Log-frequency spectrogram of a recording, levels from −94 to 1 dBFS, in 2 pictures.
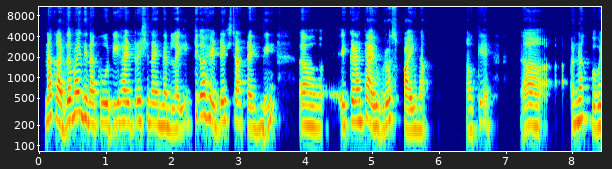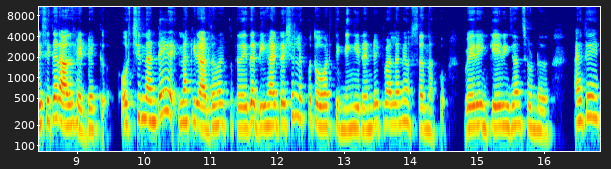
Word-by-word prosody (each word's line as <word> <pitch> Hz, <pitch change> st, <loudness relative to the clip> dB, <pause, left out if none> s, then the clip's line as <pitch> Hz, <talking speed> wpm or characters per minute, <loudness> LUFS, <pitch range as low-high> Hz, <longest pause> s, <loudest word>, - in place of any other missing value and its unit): నాకర్థమైంది. 250 Hz, +3 st, +4 dB
నాకు 205 Hz, +1 st, -3 dB, 0.2 s
డీహైడ్రేషన్ 220 Hz, +1 st, 0 dB
అయిందని. 200 Hz, -3 st, -1 dB
లైట్‌గా. 210 Hz, +10 st, 0 dB
హెడ్డేక్ 220 Hz, +2 st, 0 dB
స్టార్ట్ 215 Hz, -2 st, -1 dB
అయింది. 180 Hz, +1 st, -4 dB, 0.5 s
ఆహ్, 190 Hz, -2 st, 0 dB, 0.4 s
ఎక్కడ 225 Hz, +3 st, +1 dB
అంటే 230 Hz, -, -1 dB
ఐబ్రోస్ 210 Hz, +5 st, -1 dB
పైన. 175 Hz, 0 st, +2 dB, 0.8 s
ఓకే. 170 Hz, +6 st, -8 dB, 0.6 s
ఆ! -, -, +3 dB, 0.8 s
నాకు 240 Hz, -4 st, -1 dB
బేసిక్‌గా 235 Hz, +5 st, +2 dB
రాదు. 200 Hz, 0 st, +8 dB
హెడ్డెక్ 175 Hz, 0 st, -2 dB, 0.4 s
వచ్చిందంటే 250 Hz, -1 st, +1 dB, 0.3 s
నాకు 220 Hz, 0 st, 0 dB
ఇదర్థమైపోతది 200 Hz, +1 st, +1 dB
ఐదర్ 210 Hz, +3 st, +1 dB
డీహైడ్రేషన్ 205 Hz, +6 st, 0 dB
లేకపోతే 245 Hz, -2 st, -5 dB
ఓవర్ 190 Hz, 0 st, +2 dB
థింకింగ్ 180 Hz, -2 st, -3 dB
ఈ -, -, +1 dB
రెండిటి 200 Hz, +4 st, -4 dB
వల్లనే 205 Hz, +1 st, -1 dB
వస్తుంది 190 Hz, -3 st, -4 dB
నాకు. 160 Hz, 0 st, -14 dB, 0.4 s
వేరే 190 Hz, +2 st, +3 dB
ఇంకే 190 Hz, 0 st, 0 dB
రీజన్స్ 200 Hz, +2 st, -2 dB
ఉండవు. 170 Hz, -3 st, -4 dB, 0.4 s
అయితే 235 Hz, +4 st, +1 dB
205 Hz, 130 wpm, -24 LUFS, 190-225 Hz, 0.8 s, రాదు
